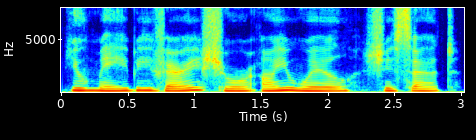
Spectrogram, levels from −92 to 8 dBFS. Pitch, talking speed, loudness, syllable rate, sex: 205 Hz, 180 wpm, -14 LUFS, 3.6 syllables/s, female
